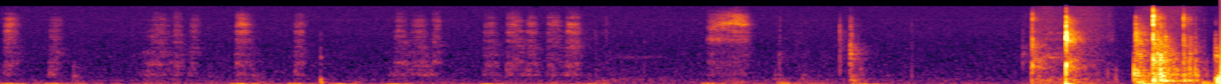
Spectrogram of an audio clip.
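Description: Pen writing on a sticky note: faint, quick scratching strokes, with a few louder sharp strokes near the end.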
